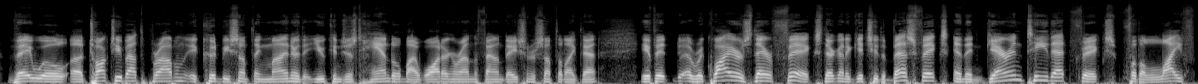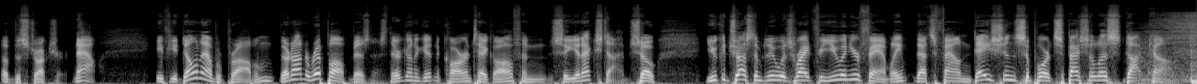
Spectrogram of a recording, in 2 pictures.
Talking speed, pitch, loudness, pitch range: 240 wpm, 135 Hz, -17 LUFS, 125-170 Hz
